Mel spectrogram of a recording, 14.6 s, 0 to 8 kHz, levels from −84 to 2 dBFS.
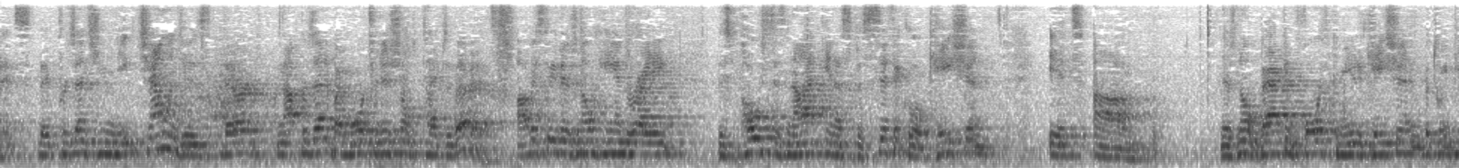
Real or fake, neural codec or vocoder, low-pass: real; none; 7.2 kHz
